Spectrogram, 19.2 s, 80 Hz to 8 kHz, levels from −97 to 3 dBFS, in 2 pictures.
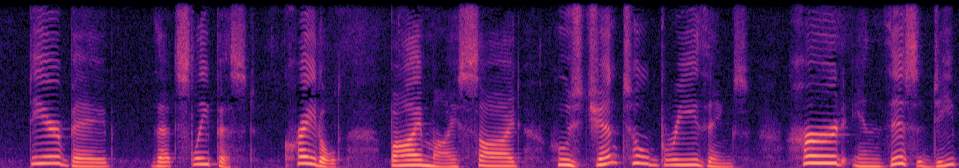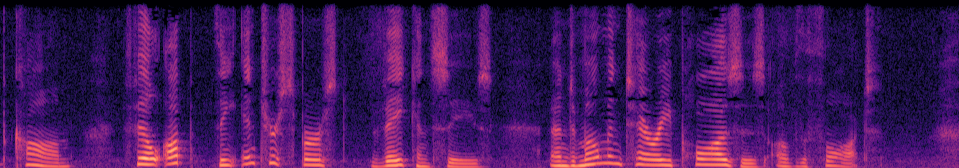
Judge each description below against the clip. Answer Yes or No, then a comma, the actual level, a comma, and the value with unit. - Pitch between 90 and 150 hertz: No, high, 230 Hz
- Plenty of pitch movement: Yes, wide, 6.8 semitones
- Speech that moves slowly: Yes, slow, 85 wpm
